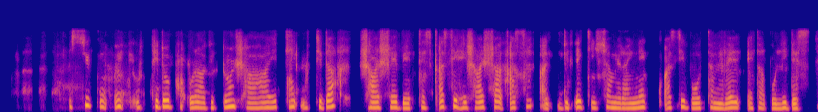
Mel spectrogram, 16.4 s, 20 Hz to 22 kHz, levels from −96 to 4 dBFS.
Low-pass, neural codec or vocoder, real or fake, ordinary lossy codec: 7.2 kHz; codec, 24 kHz, 1.2 kbps, DualCodec; fake; Opus, 16 kbps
